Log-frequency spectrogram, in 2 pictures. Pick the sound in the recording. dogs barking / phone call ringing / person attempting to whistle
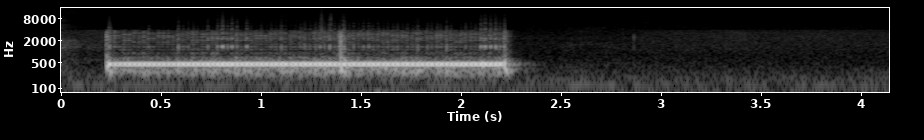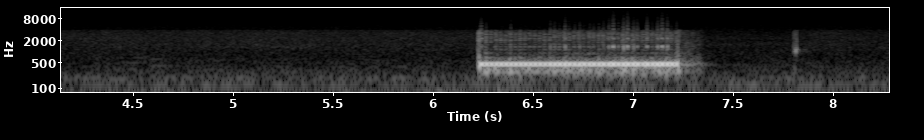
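phone call ringing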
